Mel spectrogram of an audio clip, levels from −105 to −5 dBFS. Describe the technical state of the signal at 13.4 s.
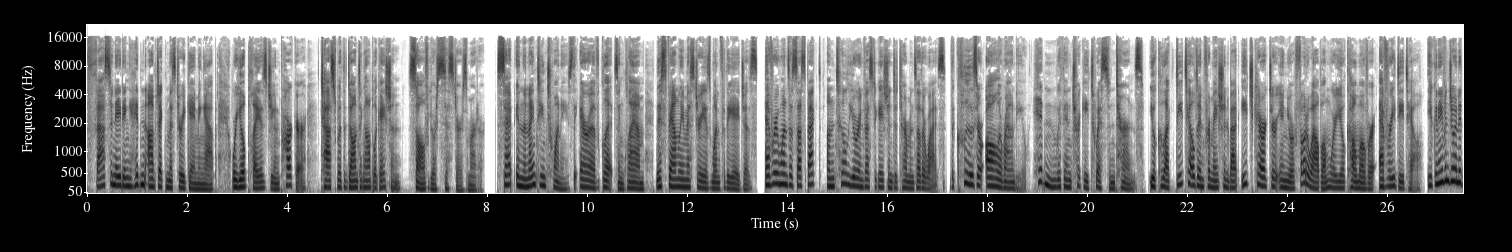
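A brief watery blip cuts across the speech from 13.36 to 13.39 s, about 24 ms of garbled texture. This is DAB burbling. Weak reception let bit errors, here at a low rate of roughly a tenth of a percent, slip past the error correction into the MP2 audio data. Corrupted samples put short blips of noise into individual sub-bands, and the short span points to a handful of damaged audio frames.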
